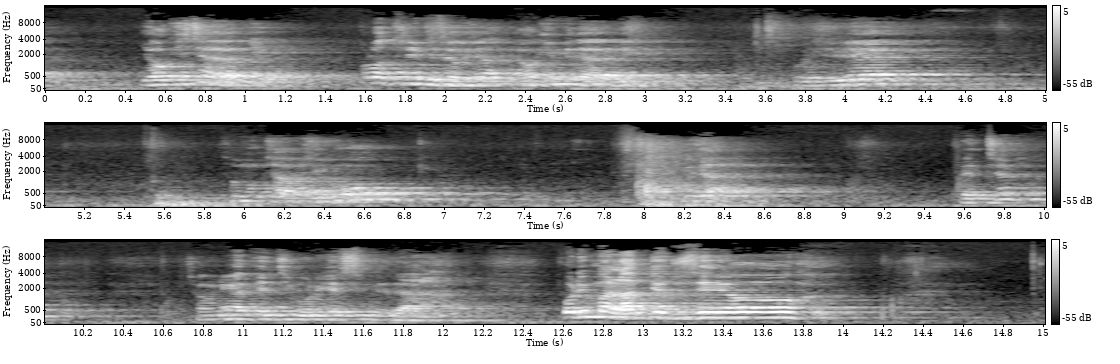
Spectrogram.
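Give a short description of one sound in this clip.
A young man talks with animation close by, in an echoing room.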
